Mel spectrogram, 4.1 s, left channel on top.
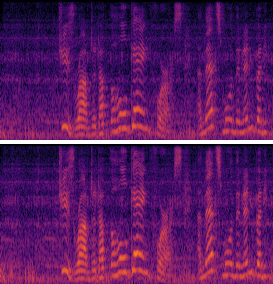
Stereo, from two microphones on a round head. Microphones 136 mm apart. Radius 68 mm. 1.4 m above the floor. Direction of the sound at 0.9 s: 20° right (ahead or behind).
